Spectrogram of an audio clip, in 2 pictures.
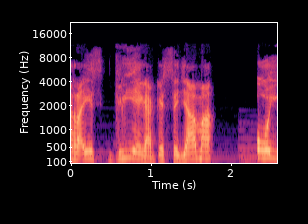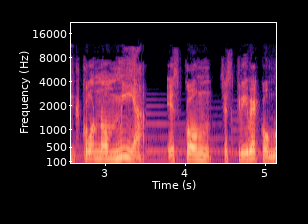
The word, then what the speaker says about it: oikonomía: La palabra economía procede de una raíz griega que se llama oikonomía. Se escribe con O, I, K de kilómetro, ONOMIA, oikonomía, que significa los administradores de una economía, dispensadores de la familia.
